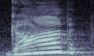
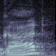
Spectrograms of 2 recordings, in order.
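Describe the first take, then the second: First: It is said searchingly with more intensity. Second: It is said calmly with low intensity.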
